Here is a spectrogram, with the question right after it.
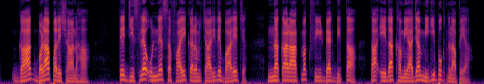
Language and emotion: Dogri, angry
